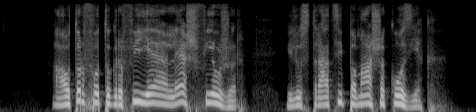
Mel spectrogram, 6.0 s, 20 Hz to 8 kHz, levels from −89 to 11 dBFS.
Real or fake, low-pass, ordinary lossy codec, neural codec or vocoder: fake; 7.2 kHz; none; autoencoder, 48 kHz, 128 numbers a frame, DAC-VAE, trained on Japanese speech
